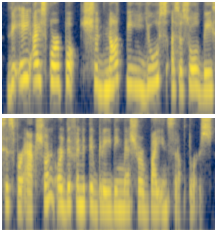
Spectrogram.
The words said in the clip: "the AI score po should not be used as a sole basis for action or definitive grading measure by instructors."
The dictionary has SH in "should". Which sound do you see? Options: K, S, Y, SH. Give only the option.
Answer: SH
